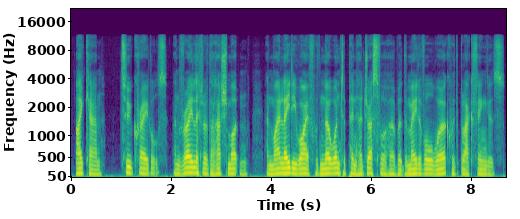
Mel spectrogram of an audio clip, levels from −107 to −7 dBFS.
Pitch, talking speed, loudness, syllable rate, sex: 110 Hz, 220 wpm, -17 LUFS, 5.2 syllables/s, male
